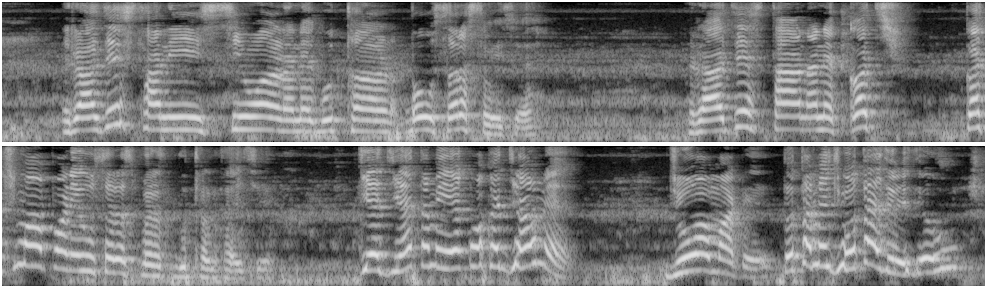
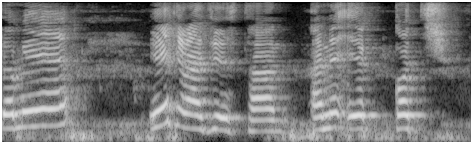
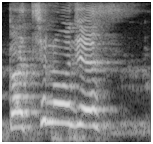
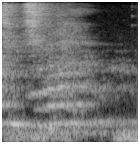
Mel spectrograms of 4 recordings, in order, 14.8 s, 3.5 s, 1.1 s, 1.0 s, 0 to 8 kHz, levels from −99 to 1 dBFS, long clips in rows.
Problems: background sounds at intervals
